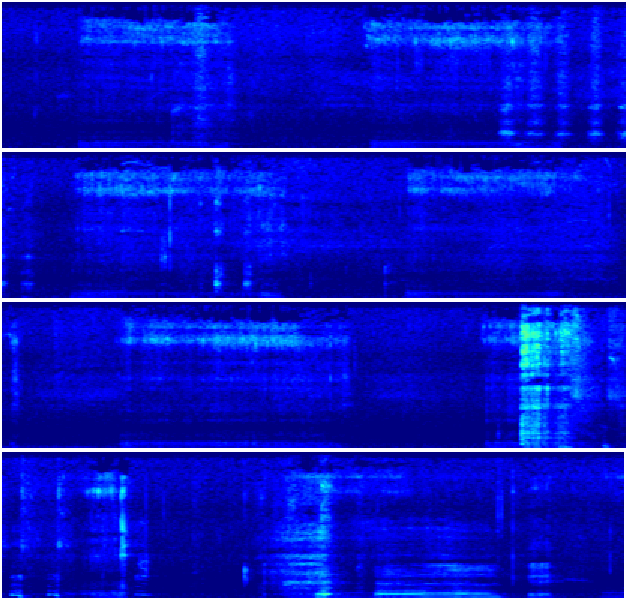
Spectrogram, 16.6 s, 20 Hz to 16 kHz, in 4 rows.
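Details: A 9-week-old female English Bulldog puppy snores while sleeping with her eyes open. Each breath is a low, buzzy rasp repeating about every two seconds. Near the end, louder snorts and a squeaky, wavering breath break the rhythm.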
